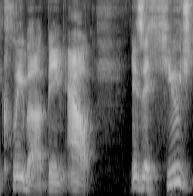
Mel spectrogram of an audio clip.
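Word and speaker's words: Kleber: kber being out CBA I keep saying cber because that's how it's spelled Maxi kba being out is a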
